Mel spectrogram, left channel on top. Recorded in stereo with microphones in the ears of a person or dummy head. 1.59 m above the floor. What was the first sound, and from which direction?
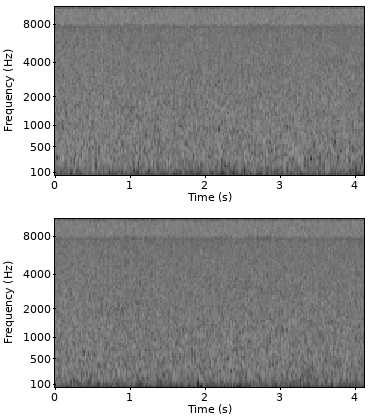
Only background noise.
